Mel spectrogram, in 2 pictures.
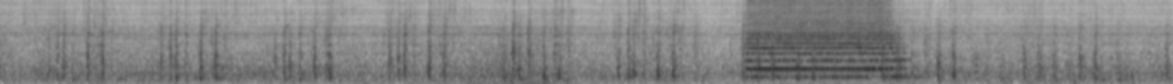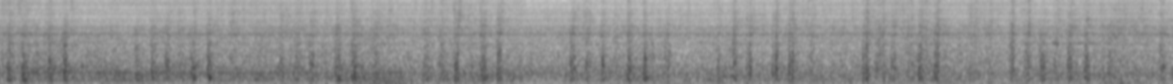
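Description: Narrow-gauge train on the move, wheels and carriage clicking and rattling over the track. About nine seconds in, the train sounds one steady horn blast of about two seconds.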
